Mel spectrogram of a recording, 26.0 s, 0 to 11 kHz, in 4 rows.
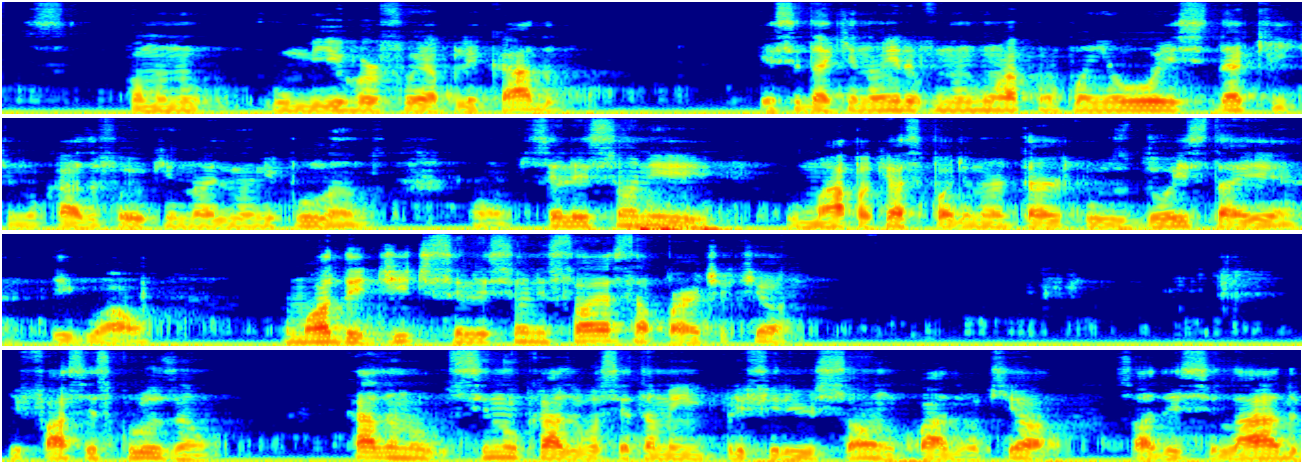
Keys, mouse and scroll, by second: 0.9 middle click, 2.1 shift+middle click, 2.6 scroll up 1, 2.7 middle click, 3.9 right click, 5.1 middle click, 6.0 shift+middle click, 7.7 middle click, 8.8 right click, 9.2 right click, 9.6 right click, 10.9-11.3 scroll down 2, 11.3 middle click, 11.9 g, 13.5 right click, 13.7 Tab, 14.6 middle click, 15.1 right click, 15.7 z, 16.1 c, 18.2 right click, 18.4 alt+z, 19.1 alt+z, 19.9 Delete, 21.1 Tab, 21.5 middle click, 21.8 shift+middle click, 22.3 a, 22.5 middle click, 23.7 right click.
